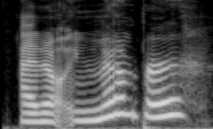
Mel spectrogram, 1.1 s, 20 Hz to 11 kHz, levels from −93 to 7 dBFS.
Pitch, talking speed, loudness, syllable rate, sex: 300 Hz, 170 wpm, -14 LUFS, 6.9 syllables/s, female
